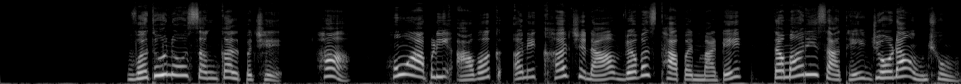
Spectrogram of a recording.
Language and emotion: Gujarati, neutral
